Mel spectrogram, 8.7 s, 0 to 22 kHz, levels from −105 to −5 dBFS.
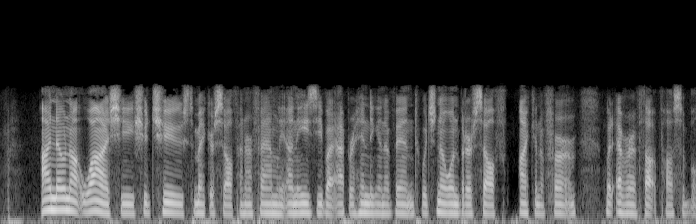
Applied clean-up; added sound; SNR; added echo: neural mask model Resemble Enhance denoiser.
